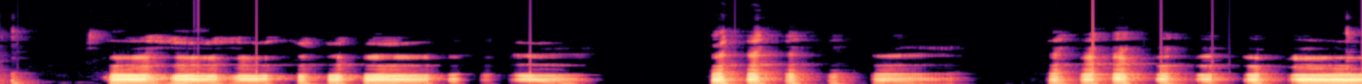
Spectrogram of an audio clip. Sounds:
Laughter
